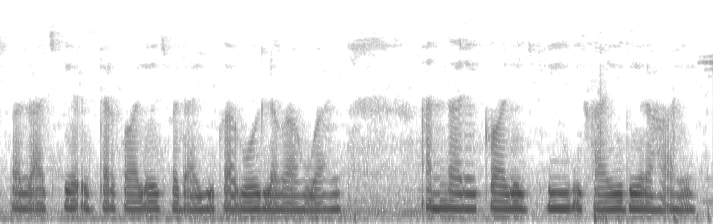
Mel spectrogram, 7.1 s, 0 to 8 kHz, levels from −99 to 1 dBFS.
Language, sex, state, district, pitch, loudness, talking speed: Hindi, female, Uttar Pradesh, Budaun, 195 Hz, -35 LUFS, 145 wpm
